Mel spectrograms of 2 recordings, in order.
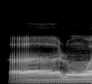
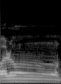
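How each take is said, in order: First: Loud, impatient urging. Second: Louder, pushier repeat; impatient. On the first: Impatient king pushing the dwarf for an idea. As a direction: hurry him, out of patience. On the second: Impatient king repeating his demand, more insistent. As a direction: press harder the second time. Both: A narrator's reading. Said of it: "dit le roi impatienté".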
